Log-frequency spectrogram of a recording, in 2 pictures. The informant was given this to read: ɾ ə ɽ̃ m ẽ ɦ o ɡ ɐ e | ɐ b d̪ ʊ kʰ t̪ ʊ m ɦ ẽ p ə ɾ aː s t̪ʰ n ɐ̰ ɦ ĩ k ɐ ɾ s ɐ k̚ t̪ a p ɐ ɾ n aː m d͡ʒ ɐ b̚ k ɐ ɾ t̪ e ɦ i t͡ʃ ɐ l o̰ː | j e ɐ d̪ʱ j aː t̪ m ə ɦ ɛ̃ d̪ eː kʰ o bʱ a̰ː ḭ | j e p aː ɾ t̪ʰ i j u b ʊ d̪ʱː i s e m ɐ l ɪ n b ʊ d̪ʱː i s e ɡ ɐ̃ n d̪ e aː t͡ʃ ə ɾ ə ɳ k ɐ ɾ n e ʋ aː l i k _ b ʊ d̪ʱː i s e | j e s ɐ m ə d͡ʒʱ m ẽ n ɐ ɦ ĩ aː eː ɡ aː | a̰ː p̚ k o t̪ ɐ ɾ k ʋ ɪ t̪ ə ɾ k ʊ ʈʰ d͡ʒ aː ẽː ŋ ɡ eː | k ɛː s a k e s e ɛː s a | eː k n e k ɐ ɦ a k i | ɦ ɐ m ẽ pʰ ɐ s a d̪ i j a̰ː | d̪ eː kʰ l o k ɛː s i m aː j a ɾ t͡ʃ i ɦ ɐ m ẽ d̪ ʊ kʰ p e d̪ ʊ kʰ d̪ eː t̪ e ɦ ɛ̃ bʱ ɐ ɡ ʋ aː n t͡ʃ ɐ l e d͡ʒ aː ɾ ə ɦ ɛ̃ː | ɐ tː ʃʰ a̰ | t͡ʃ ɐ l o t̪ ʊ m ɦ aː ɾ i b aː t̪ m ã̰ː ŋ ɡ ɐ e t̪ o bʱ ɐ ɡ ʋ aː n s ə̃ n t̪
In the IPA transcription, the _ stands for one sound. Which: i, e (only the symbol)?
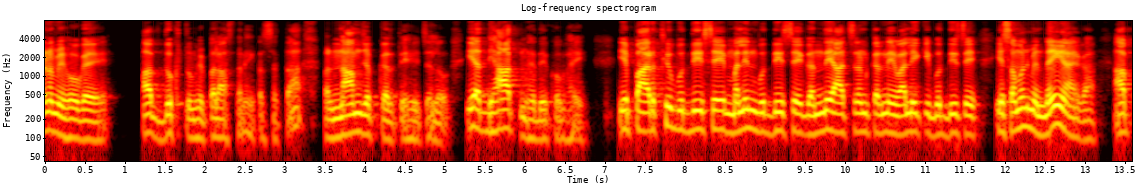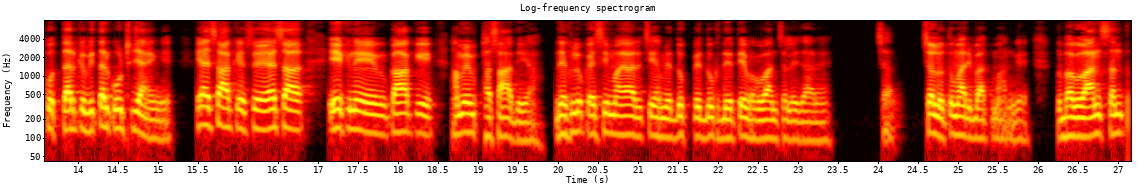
i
